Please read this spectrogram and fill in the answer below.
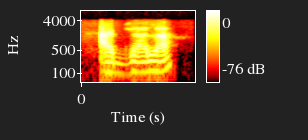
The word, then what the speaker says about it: Ajala: Ajala.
